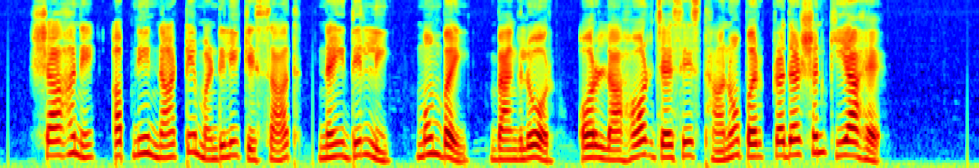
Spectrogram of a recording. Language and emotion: Hindi, neutral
